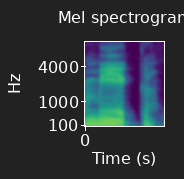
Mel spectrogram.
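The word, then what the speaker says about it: make: उसको ए पढ़ते हैं ए कब पढ़ेंगे जब लास्ट में ई रहेगा इसीलिए यहां हो जाएगा मेक और एल आई के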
